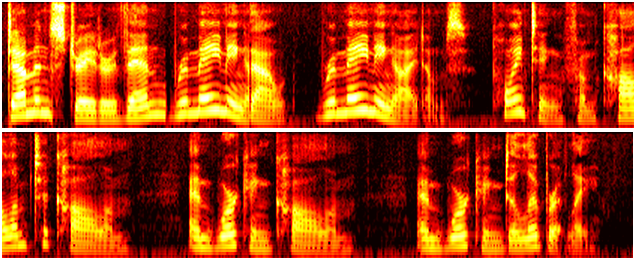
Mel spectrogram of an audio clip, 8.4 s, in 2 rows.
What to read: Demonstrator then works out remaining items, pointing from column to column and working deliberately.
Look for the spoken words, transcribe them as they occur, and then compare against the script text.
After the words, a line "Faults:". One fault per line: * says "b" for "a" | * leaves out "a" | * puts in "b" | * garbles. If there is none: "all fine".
Demonstrator then remaining out remaining items, pointing from column to column and working column and working deliberately.
Faults:
* says "remaining" for "works"
* puts in "column and working"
